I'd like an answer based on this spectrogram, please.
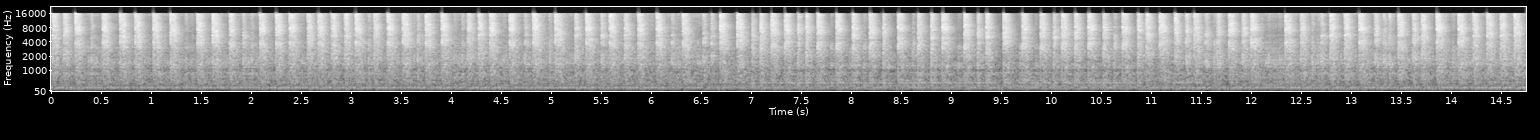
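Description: Single-cylinder two-stroke Bultaco engine running steadily at about 2,400 rpm, a fast even run of firing pulses.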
